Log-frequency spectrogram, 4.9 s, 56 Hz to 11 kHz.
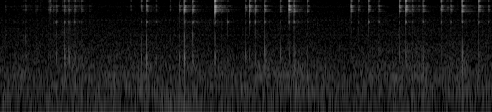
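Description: A medium, empty, clear ribbed glass jar is held tilted and tapped on its ribbed side with long nail tips. The result is a quick, irregular run of about 19 sharp, bright, glassy ticks with almost no ring and no low end. The ticks sit over a faint, quiet background.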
